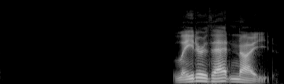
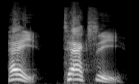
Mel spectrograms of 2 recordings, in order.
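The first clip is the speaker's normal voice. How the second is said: calling out for a taxi; 9 semitones higher, 8 dB louder, slower than usual. Acted. Hailing a taxi.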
